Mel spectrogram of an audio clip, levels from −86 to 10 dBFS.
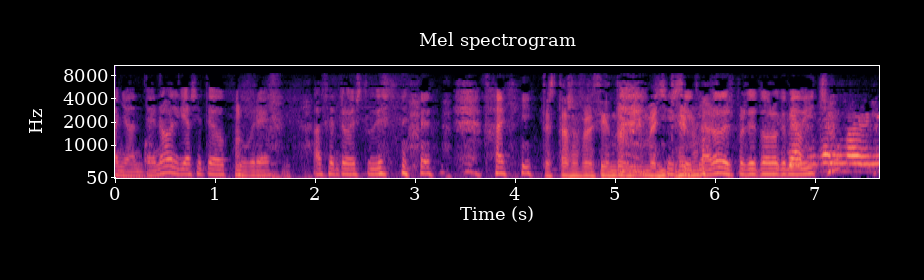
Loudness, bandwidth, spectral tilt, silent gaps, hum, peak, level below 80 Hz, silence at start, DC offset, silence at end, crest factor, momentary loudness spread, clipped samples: -21 LUFS; 8.8 kHz; -5.5 dB/octave; none; none; -2 dBFS; -48 dBFS; 0 s; under 0.1%; 0 s; 18 dB; 10 LU; under 0.1%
